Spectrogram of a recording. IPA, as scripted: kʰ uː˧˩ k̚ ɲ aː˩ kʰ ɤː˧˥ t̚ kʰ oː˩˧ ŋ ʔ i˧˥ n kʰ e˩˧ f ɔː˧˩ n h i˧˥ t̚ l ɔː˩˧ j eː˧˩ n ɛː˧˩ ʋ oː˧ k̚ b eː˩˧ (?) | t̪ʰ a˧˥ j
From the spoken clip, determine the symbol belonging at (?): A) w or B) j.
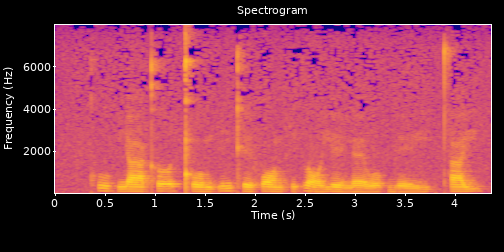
B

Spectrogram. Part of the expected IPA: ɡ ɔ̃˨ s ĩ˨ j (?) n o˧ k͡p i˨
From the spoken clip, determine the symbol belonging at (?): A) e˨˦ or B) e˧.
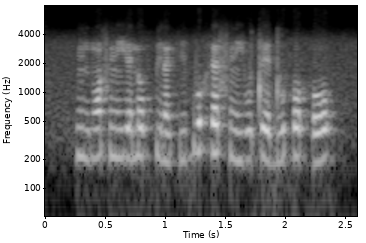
A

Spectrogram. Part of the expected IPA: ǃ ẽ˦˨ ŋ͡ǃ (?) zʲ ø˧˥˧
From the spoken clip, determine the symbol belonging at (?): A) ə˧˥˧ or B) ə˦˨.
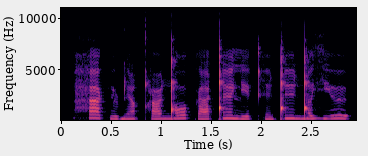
A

